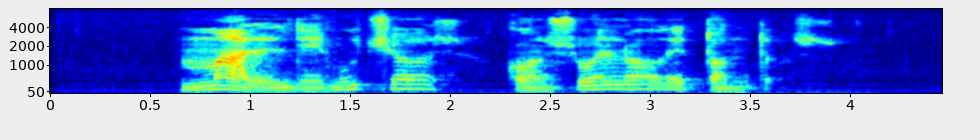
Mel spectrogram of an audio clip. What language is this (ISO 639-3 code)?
spa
